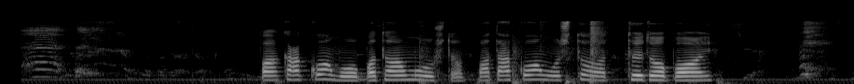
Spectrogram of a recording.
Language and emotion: Russian, neutral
